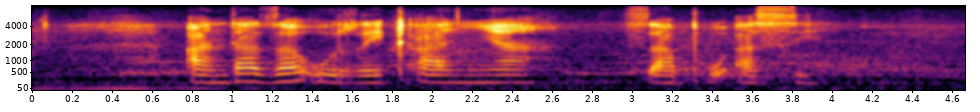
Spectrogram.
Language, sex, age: Venda, female, 25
